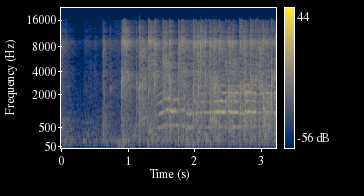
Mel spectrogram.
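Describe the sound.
Applause from a class of four-year-old children at a school Women's Day celebration: a few scattered claps quickly swell into dense, steady clapping, with voices mixed in.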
